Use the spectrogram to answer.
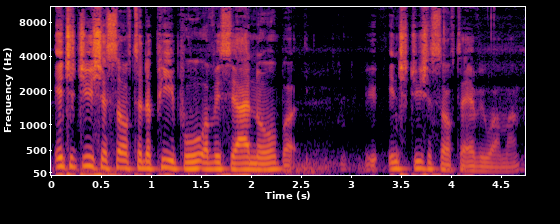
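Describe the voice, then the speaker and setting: A man's voice: medium pitch, fast, a bit bright. A man with a London roadman accent hosting a casual podcast, talking in hyped street slang with repeated tag questions. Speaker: podcast host.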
